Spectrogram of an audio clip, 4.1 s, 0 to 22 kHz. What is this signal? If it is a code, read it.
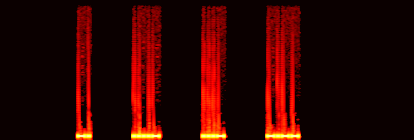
Morse code, heard as a keyed tone, about 52 wpm, spaced as for 17 wpm, 700 Hz. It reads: N4VY
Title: USA Call Signs - 6x Character Spacing - 50wpm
